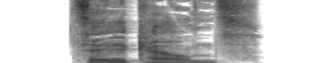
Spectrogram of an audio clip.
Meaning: genitive singular of Zellkern
- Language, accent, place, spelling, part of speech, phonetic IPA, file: German, Germany, Berlin, Zellkerns, noun, [ˈt͡sɛlˌkɛʁns], De-Zellkerns.ogg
